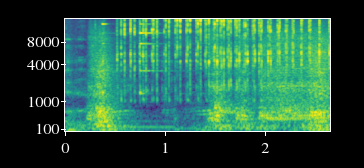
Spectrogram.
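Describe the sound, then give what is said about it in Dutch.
A mechanical kitchen timer being wound while held close to a microphone, giving a steady run of quick, crisp ratcheting clicks at a moderate level with no talking over it. “Maar pak jij de wekker, hou hem wat dichter bij de microfoon en dan gaan we starten.”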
